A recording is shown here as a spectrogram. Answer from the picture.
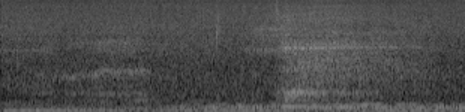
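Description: A low steady hum, with a motor vehicle's engine noise swelling up about halfway through.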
